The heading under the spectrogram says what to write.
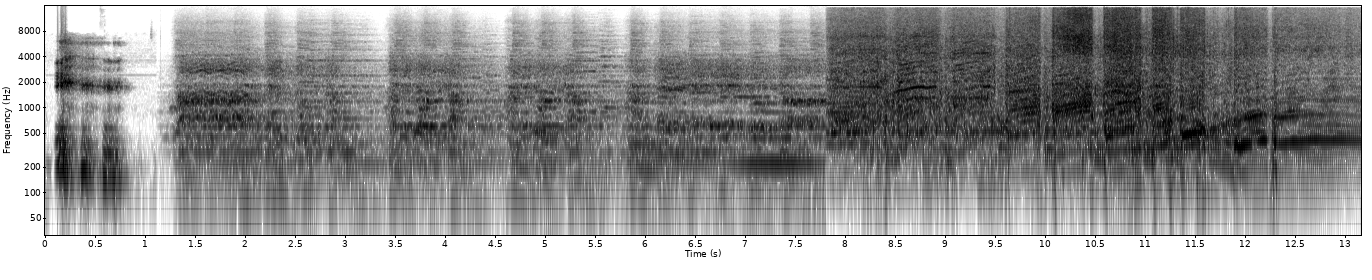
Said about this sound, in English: I'll put the engine on. Yes. Right, that's the That's the noise. I'm pretty sure that nobody will notice the difference between that and the one we normally use.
